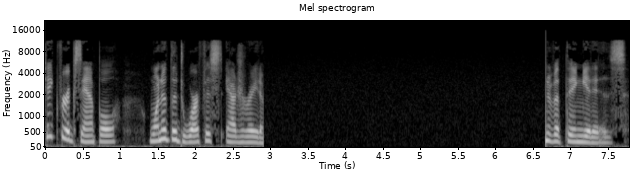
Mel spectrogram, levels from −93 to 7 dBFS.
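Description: At 2.91 s the speech cuts off abruptly and only a faint hiss remains, roughly 50 dB below the signal, until it snaps back at 6.68 s. This audio dropout to a faint residue lasts about 3.77 s, likely from the signal being lost while the downstream path stayed live.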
